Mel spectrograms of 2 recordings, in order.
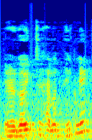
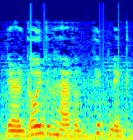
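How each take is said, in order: First: The voice rises at the end. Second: The voice falls at the end. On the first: It is an informal statement. "In informal speech, however, we may hear" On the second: It is a plain statement. "is usually said at a statement like"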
